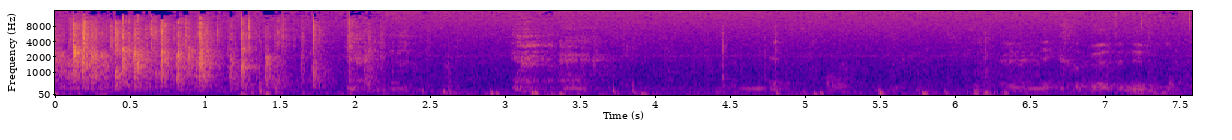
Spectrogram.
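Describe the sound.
An audience breaks into applause: a dense burst of clapping for about two seconds, then it thins out into scattered, irregular claps with faint voices underneath.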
